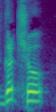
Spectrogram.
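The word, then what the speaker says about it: Godchaux: Ah non, mais là, ça s'écrit pas Gaucho. C'est Gaucho comme Gaucho. G-O-D-C-H-A-U-X, Gaucho.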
